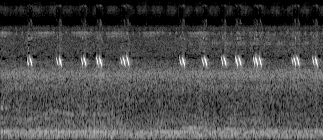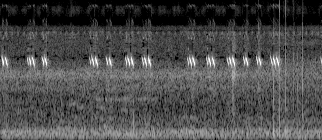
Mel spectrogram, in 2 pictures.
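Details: Carolina ground cricket, a sound illusion: high, crisp ticking pulses in tight groups of two to four, repeating steadily across the recording with brief gaps, over soft constant background hiss.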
